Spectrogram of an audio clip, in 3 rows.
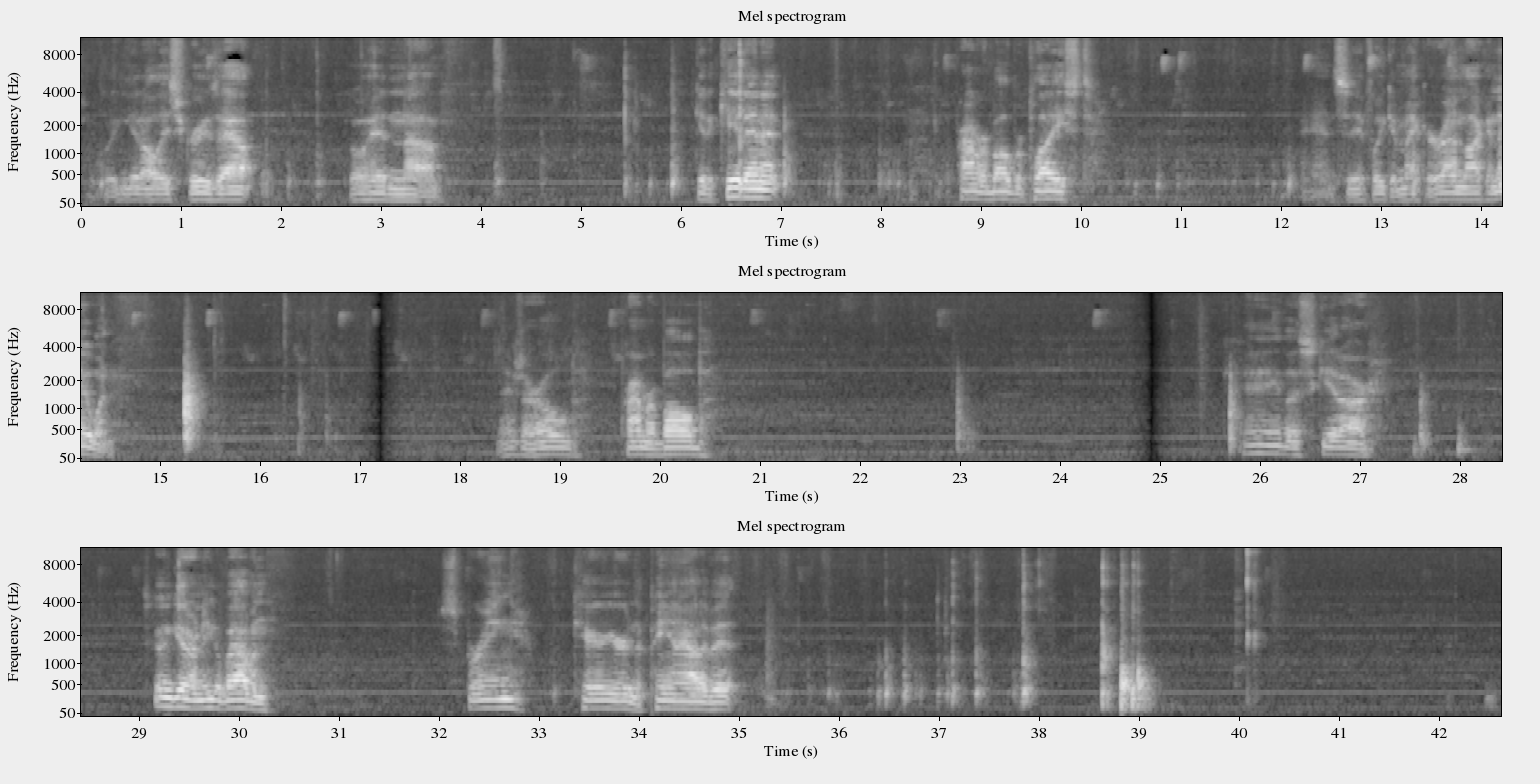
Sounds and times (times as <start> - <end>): Speech: 0.2 - 1.8, 2.7 - 3.6, 6.1 - 7.0, 8.8 - 10.2, 12.2 - 14.6, 18.4 - 20.6, 25.8 - 27.3, 29.0 - 30.4, 32.0 - 35.0.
